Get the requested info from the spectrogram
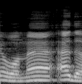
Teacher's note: দাল কলকলার হরফ ধাক্কা দিয়ে পড়তে হবে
